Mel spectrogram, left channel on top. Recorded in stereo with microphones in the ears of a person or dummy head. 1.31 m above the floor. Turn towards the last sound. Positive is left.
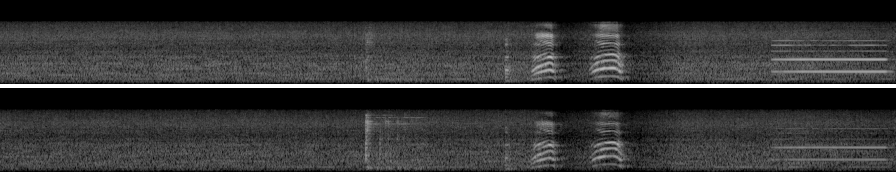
turn(degrees=70)  # may be behind; listen again after turning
